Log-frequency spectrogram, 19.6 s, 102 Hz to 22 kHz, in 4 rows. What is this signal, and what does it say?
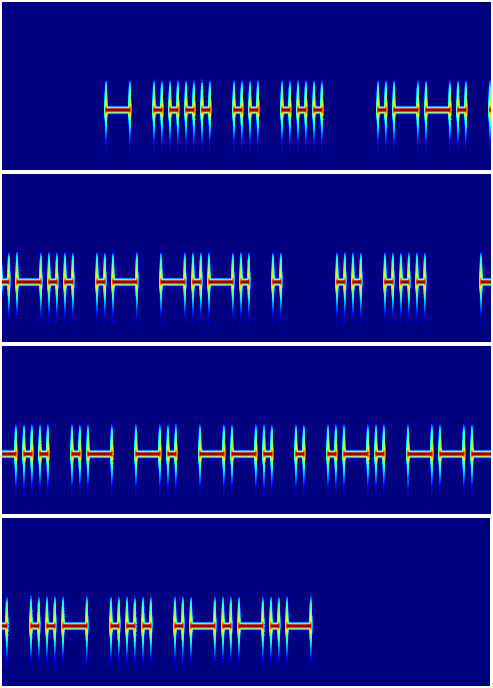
Morse code, heard as a keyed tone, about 15 wpm, 700 Hz. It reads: THIS PLACE IS DANGEROUS.
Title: Sentences from Top 1200 Words 15wpm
